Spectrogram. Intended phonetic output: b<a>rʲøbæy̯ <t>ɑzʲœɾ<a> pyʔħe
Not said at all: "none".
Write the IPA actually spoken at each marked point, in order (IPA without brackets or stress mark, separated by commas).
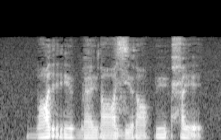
ɑ, ɾ, ɑ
